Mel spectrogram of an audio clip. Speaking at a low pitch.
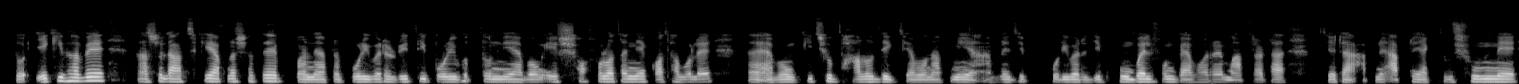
Yes: low, 120 Hz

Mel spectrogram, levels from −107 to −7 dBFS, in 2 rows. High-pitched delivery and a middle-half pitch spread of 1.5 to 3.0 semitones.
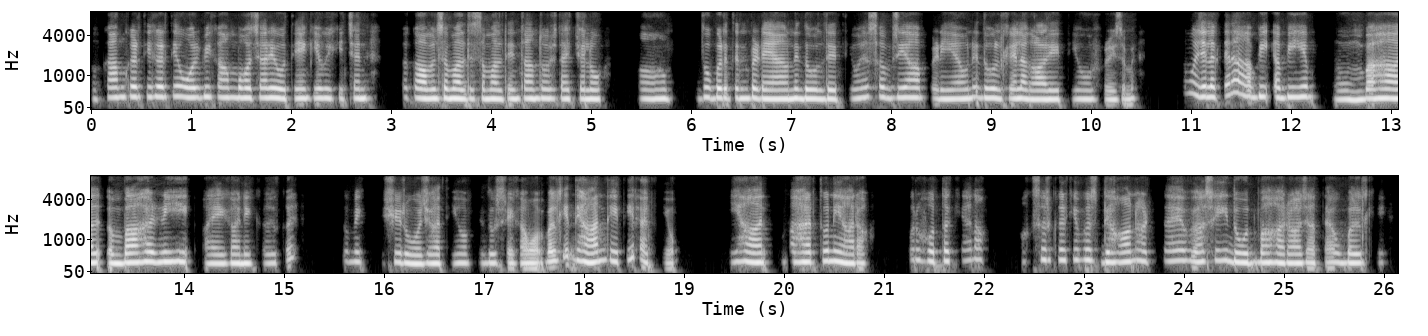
Yes: very high, 255 Hz; narrow, 2.5 semitones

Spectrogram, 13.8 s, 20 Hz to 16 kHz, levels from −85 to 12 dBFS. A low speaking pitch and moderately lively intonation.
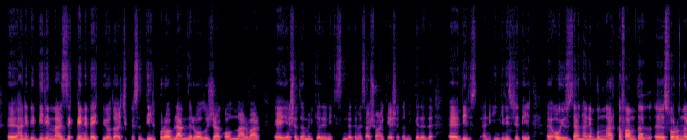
No: low, 125 Hz; wide, 6.4 semitones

